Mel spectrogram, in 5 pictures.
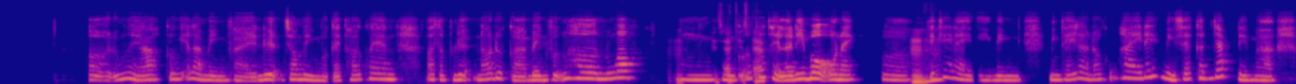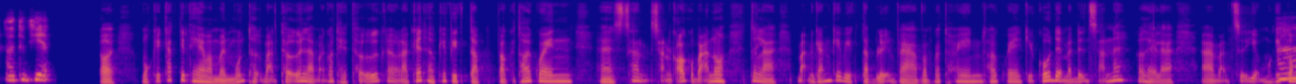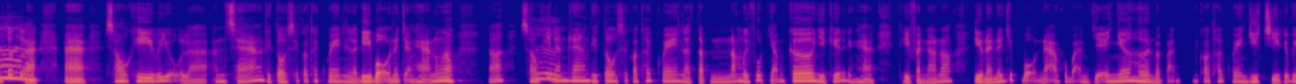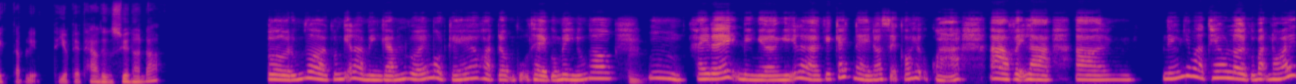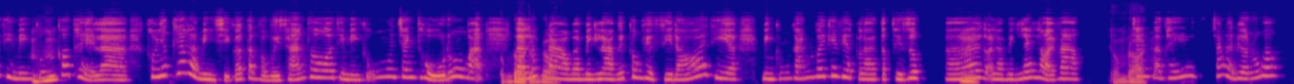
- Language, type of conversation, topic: Vietnamese, advice, Làm sao để có động lực bắt đầu tập thể dục hằng ngày?
- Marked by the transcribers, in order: other background noise; tapping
